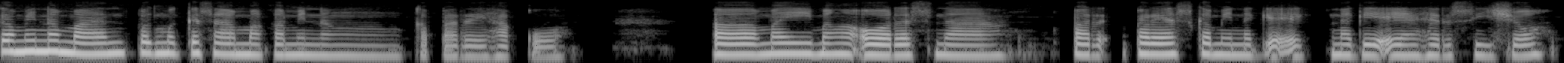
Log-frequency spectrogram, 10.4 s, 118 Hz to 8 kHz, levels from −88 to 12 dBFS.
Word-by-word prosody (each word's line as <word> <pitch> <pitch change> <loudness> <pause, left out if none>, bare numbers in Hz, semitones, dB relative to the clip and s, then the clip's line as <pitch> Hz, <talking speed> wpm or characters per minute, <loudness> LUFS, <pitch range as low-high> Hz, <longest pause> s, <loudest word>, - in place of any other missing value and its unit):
Kami 270 0 +7
naman 235 -3 +5
'pag 240 0 +1
magkasama 220 -2 0
kami 210 0 -2
ng 200 0 -5 0.4
kapareha 185 -1 -7
ko. 180 +1 -7 1.0
Ah, 215 0 +5
may 230 0 +2
mga 225 -1 0
oras 205 0 +3
na 200 -2 -3 0.5
pare 210 -2 -1 0.2
parehas 220 -1 +2
kami 215 -2 0
nag-ee 205 -2 -2 0.2
nag-eehersisyo, 200 0 -3
210 Hz, 105 wpm, -22 LUFS, 200-225 Hz, 1.0 s, Kami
